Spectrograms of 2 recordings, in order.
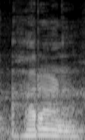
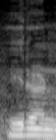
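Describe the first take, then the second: First: हरण with a short a after ह; हरण, opening on ha instead of hi; misspelt reading. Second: Said in the usual way. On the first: Shown as a demonstration. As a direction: say हरण without the i vowel. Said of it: "हरण नहीं होता है". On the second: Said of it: "हिरण होता है".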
